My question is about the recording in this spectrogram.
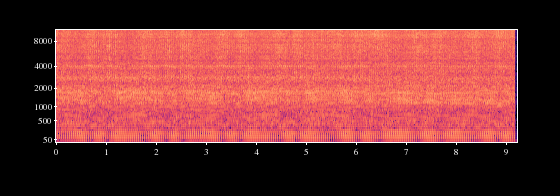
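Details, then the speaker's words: Kohler Courage 20 HP mower engine holding a steady, even drone with no surging after the hidden carburetor mixture screw was slotted and adjusted richer to cure a lean fuel-starvation surge. "Making the adjustment to the carburetor after making the modification did resolve the issue."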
